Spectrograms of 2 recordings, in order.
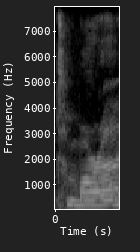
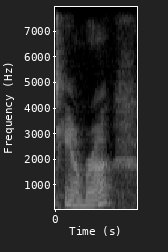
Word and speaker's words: Tamara: Hi there, my name is Tamara, and you do pronounce it that way, Tamara, not Tamara, because my grandparents were from Quebec because they were Native American, Iroquois, Mohegan Iroquois actually.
